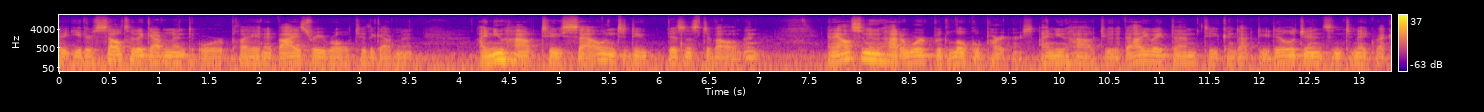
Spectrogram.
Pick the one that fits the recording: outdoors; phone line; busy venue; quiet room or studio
busy venue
